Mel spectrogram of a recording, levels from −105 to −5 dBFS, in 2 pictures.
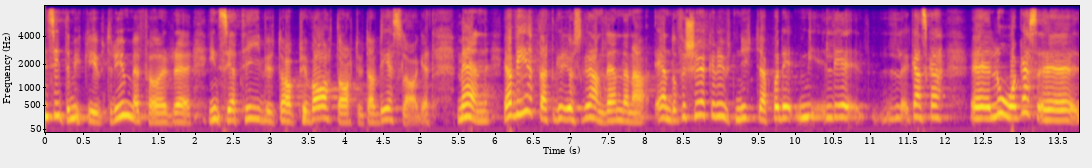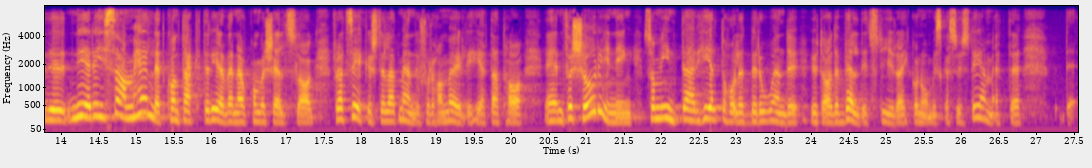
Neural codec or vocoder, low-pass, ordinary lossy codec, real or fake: none; 7.2 kHz; none; real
